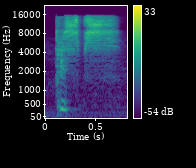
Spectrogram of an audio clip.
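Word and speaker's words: crisps: अंतर क्या है कि PS जो है शब्द के अंत में आया है, तो इसका प्रोनाउंसिएशन P होगा, अर्थात इसे हम पढ़ेंगे क्रिस्प्स, क्रिस्प्स, क्रिस्प्स, स्प्स।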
